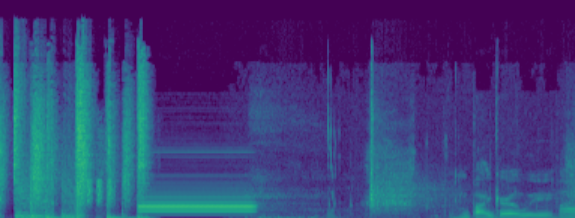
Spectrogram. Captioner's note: buzzer buzzing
